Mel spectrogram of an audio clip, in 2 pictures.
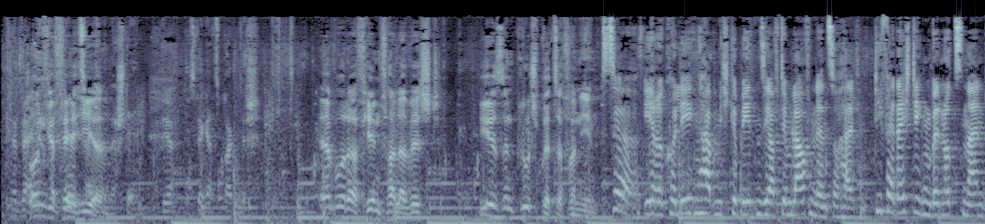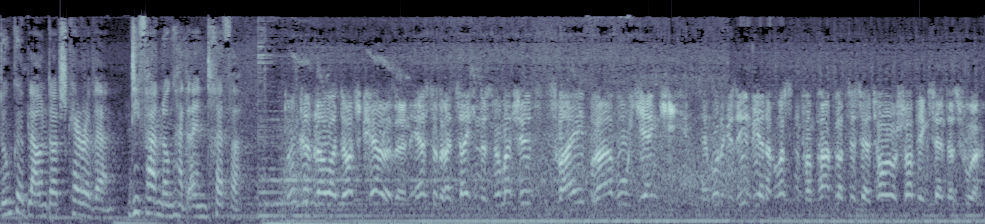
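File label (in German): Polizistin Männlich Funk; Navy CIS Origins; Oceanside PD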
